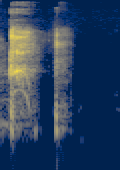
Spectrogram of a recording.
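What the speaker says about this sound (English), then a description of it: "Wear mask because I cough." Two short coughs close to the microphone, the first louder and the second a quick follow-up, then silence.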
